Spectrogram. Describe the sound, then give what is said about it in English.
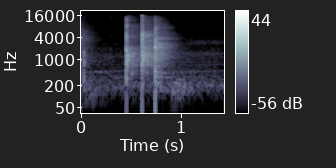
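Three quick hand claps made with the hands over the head, in an even, rapid rhythm, each sharp and bright with a short ringing tail, followed by quiet. No one speaks. “Oh, I thought we were doing over the head over claps.”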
